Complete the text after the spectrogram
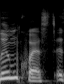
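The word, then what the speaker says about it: Blomkvist: Bloomquist. That's how you pronounce that. Mm-hmm. Bloomquist.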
